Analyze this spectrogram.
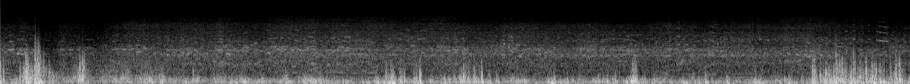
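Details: Many Australasian gannets at their Muriwai Beach breeding colony in New Zealand give coarse, rasping calls in irregular bursts, loudest at the start and end, amid low wind rumble.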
